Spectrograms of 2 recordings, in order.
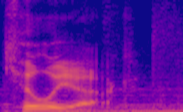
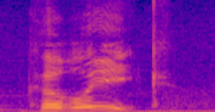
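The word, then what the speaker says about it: Kileak: For years, I'd seen this game on the lists, but didn't know how to pronounce the name, so I just called it Kiliak for so long. Sure. Until I booted it up as part of my blogging project. It's like, oh, Kalik. That makes more sense.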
